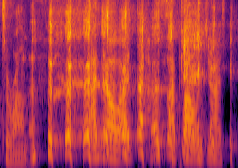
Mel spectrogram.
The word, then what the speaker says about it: Tarana: to say real quick my name is pronounced tirana i know i i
